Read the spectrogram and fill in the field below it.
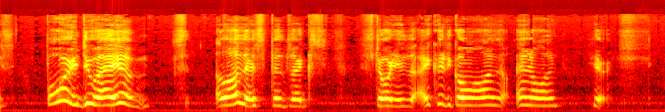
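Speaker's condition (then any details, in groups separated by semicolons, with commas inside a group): Quadriplegic cerebral palsy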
